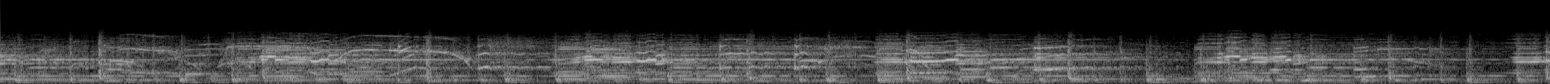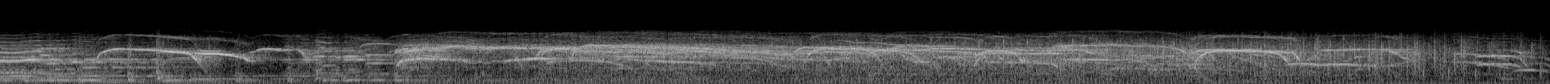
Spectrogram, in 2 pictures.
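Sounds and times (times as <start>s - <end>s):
audience screaming and cheering: 0.0s - 11.5s, 15.7s - 31.0s
blues band with harmonica: 0.0s - 21.6s.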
